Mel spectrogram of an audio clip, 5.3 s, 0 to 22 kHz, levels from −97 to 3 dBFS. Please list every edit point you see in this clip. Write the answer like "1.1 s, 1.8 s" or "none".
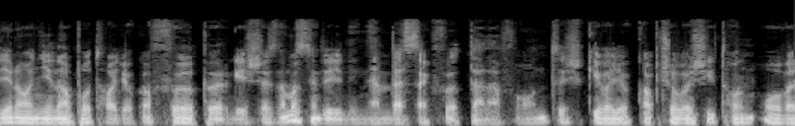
none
